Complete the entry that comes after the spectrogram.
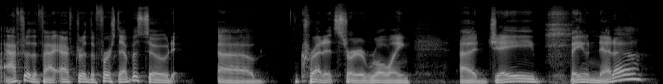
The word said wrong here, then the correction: Bayona: Jay Bayona.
